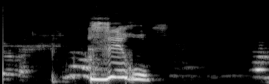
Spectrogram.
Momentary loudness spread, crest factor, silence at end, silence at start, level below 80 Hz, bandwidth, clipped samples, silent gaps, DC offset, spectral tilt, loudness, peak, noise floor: 24 LU; 14 dB; 0 s; 0 s; -58 dBFS; 9.4 kHz; under 0.1%; none; under 0.1%; -4 dB/octave; -12 LUFS; -2 dBFS; -61 dBFS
